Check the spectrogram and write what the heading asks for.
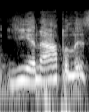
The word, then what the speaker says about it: Yiannopoulos: $116,000 invoice from Milo Yiannopoulos. Is that how you say his name? Yiannopoulos? Yeah.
